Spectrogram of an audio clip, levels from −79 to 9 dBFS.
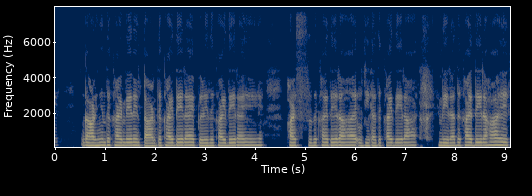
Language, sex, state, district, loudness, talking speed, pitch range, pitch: Hindi, female, Uttar Pradesh, Jalaun, -21 LUFS, 200 wpm, 175-185 Hz, 180 Hz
